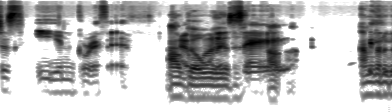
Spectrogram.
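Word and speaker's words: Ioan Gruffudd: i is it ian it's spelled very differently but i think it's just ian griffith even though it looks like even though it looks like iowan grufford i think it's just ian griffith i'll go with i'm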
